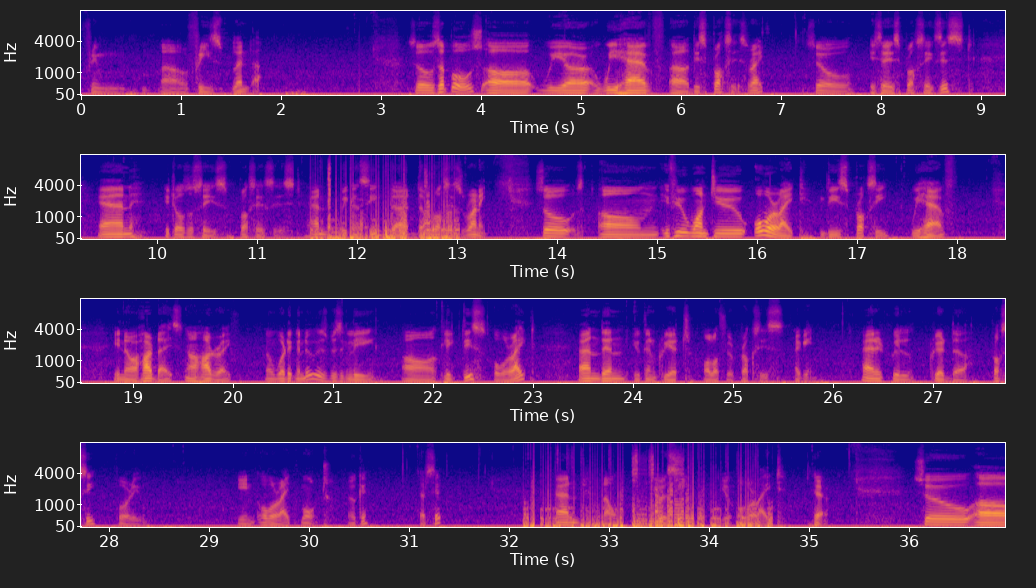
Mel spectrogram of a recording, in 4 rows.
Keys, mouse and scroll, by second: 2.7 click, 3.5-3.9 middle drag, 5.7 click, 7.1 click, 8.6 click, 9.5 click, 11.4-13.2 drag, 13.3-13.7 middle drag, 17.3 click, 22.0 click, 23.9 click, 28.6 click, 30.9 click, 32.0-35.2 drag.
